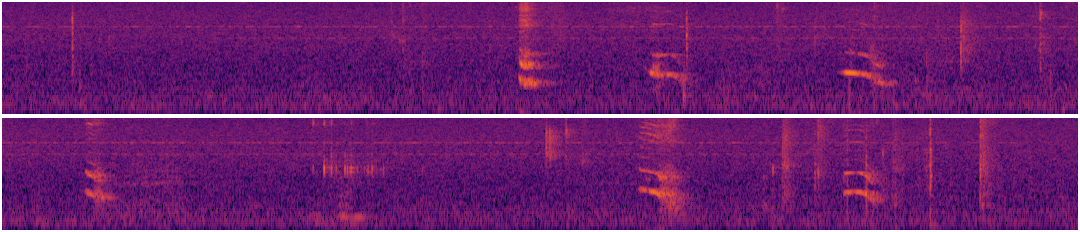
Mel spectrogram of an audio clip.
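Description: Two-week-old black Labrador retriever puppy whimpering: about seven short, high squeaky cries, several falling in pitch, spaced roughly a second apart and starting about two and a half seconds in.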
